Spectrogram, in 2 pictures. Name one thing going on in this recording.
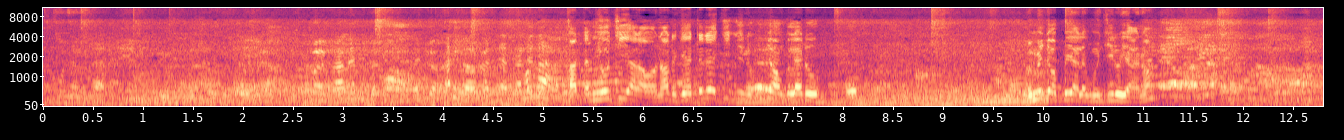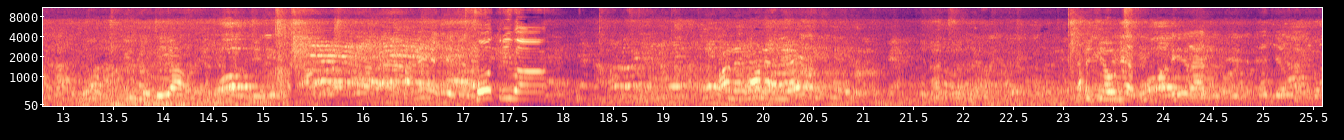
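A large crowd of spectators chatters and cheers.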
